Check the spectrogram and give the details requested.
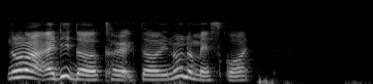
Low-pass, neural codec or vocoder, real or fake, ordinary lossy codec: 7.2 kHz; none; real; none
